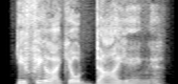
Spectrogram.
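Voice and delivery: blunt, no-nonsense and high-pitched. A woman answers a man who insists he is not injured: blunt retort. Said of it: "she retorts bluntly".

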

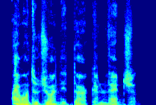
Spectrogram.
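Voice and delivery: hushed whisper. Reading a story aloud, a wizard confides a secret: whispering. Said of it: "bent forward and whispered".

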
